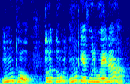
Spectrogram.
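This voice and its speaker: A woman voicing a gentle, patient talking flower that explains things softly and kindly. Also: high-pitched, expressive, quick pace. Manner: soft, coaxing explanations. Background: background music.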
